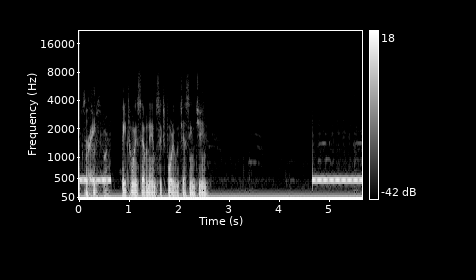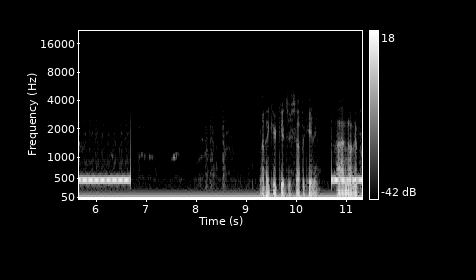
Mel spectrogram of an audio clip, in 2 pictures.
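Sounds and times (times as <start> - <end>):
telephone dial tone while placing a call: 0.0 - 0.6, 4.7 - 6.7
speech: 0.1 - 2.8, 9.7 - 11.3.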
